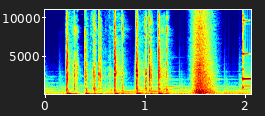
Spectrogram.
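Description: Computer keyboard typing sound effect: a quick run of key clicks, then a short swish about a second and a half in, over soft background music.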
